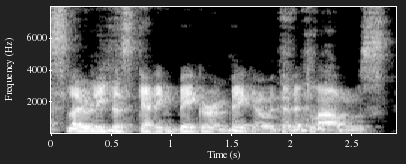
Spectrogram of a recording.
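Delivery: ordinary talk, nothing marked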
